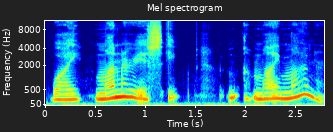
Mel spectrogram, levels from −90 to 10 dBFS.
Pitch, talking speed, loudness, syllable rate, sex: 210 Hz, 85 wpm, -15 LUFS, 4.2 syllables/s, male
